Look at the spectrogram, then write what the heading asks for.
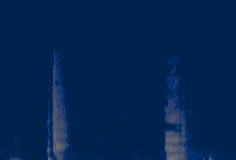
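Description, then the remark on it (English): A person fakes two loud sneezes at a cat a couple of seconds apart to scare it away, each a sharp breathy burst, the second followed by a brief short exhale. No speech. “You have to pretend to sneeze on him.”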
